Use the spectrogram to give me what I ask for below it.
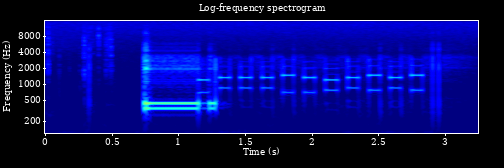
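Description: Touch-tone dialing of a telephone number: a longer opening tone, then a quick, evenly paced run of many short beeps at shifting pitches.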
